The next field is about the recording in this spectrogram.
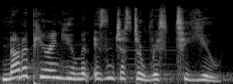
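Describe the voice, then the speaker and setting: Woman playing a stern, highish-voiced official. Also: animated, fairly quick, a little mellow, soft background music. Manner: firm, formal, clipped authority. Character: brisk, stern, overworked female deputy mayor. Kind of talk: fan-made audio drama.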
